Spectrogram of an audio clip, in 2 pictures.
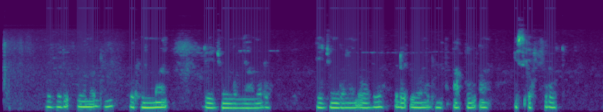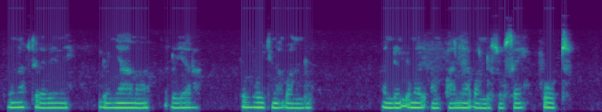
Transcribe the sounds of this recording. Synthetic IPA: ɗɔbɔɾɛɗiwɔnaɗum | ɾumːan | dɛd͡ʒuŋɡɔɲamaɗɔ | d͡ʒɛd͡ʒuŋɡɔmanɗɔbɔɛɗɔʔiwɔnaɗumaplʔam | isɛfuɾot | ɗɔnaftiɾabɛmi | ɗɔɲama | ɗɔjaɾa | ɗɔvojtʰinaɓandu | ʔandɛnɗɔ̰maɾḭʔampanijaɓandusɔsajfuɾot

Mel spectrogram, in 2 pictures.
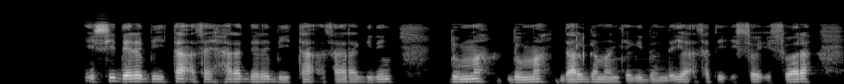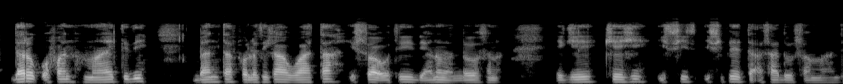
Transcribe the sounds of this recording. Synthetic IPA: ʔɪsːɪd̪ɛɾɛbiːt̪ːaːʔɐsɐjhɐɾɐd̪ɛɾɛbiːt̪ːaːʔɐsaːɾɐɡɪd̪ɪn | d̪ʊmːɐd̪ʊmːɐd̪alɡɐmɐnt̪ɪjaɡɪd̪ːɔnd̪ɛʔɪjaɐsɐt̪ɪʔɪsːɔjɪsːʊwaːɾɐd̪ɐɾɔkʼɔfɐnmaːjɛt̪ːɪd̪ɪbɐnt̪ːɐpɔlɛt̪ɪkaːwaːt̪ːaːɪsːʊwaːɔt̪ːɪd̪ɪd̪ɛʔɐnɔd̪ɐnd̪ɐwoːsɔnɐhɛɡeːkʰe̞ːɦɪsːɪɪsːɪpeːt̪ːɐ̰ːsaːd̪uːsʊaːmaːd̪ɛ

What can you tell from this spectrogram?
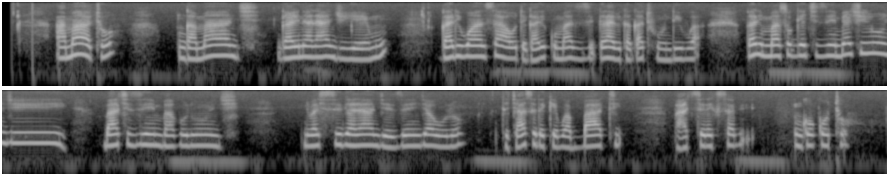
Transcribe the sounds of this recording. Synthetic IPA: amaːtʰo̞ | ŋɡamaːɲɟi | ɡalinalaːɲɟije̞mu | ɡaliwaːnsaːwo̞te̞ɡalikumaziɡ̥alaβikaɡatʰuːndiβwaɡ̥alimumaːso̞ɡe̞ːciziːmbe̞ːciɾuːɲɟi | βaciziːmbaβuluːɲɟi | niβaci̥siɡalaːɲɟe̞ze̞ːɲɟawulo̞te̞caːse̞ɾe̞ke̞βwabːaːtʰi | βaci̥se̞ɾeke̥sa | ŋko̞ko̞tʰo̞

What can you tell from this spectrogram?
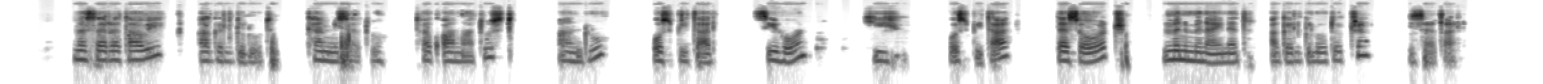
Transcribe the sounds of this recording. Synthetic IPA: məsəɾət̪ʰawiʔaɡəlɡɨlo̞̰t̪ | kʰəmːisə̰t̪ʼu | t̪ʰəkʷʼama̰t̪wʊst̪ʼ | ʔand̪u | ho̞spʰit̪ʰa̰l | siɦo̞n | jɪh | ho̞spʰit̪ʰa̰lː | əsəwo̞t͡ʃː | mɨnmɨnajnət̪ʔaɡəlɡɨlo̞t̪ʰo̞t͡ʃːɪn | jɪsə̰t̪ʼa̰l

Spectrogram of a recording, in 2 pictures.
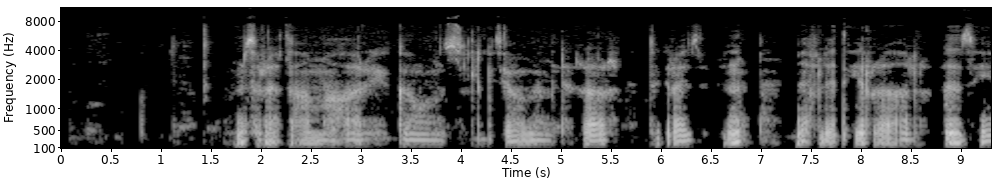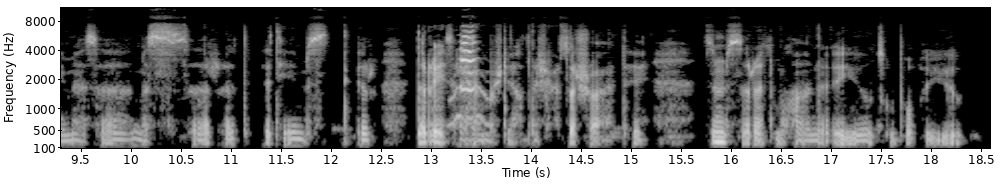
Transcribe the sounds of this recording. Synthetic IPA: mɨsɾɐt̪ʰʕa̰mːaxaɾikʰɐwnzɨlɡizew̰mɐmdɐɾaɾ | t̪ʰɨɡɾajzɨβɨlmɐflɐ̰t̪ʼijɪrɐ̰ʔalːoʔɨzi | mɐsɐɾɐt̪ʔɨt̪ʰimɨst̪ʼiɾt̪ʼɨrʔet̪ʰananbɨʃt̪ʰekʰɨlt̪ʰɐʃʕasɐɾʃo̰ʕat̪ʰːez̥ɨmɨsɨɾɐ̰t̪mɨxʷanṵʔɨjːut͡sʼɨbːuqʼɨ̰jːṵ

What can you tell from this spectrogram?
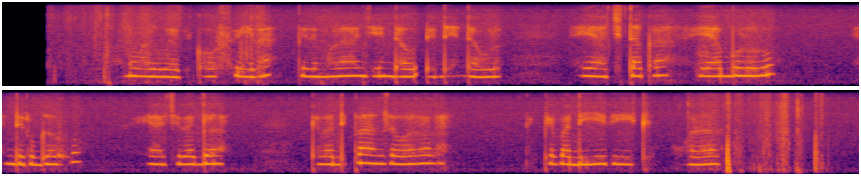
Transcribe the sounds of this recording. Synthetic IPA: onuwaliwe̞ːβikofiːɾa | βiɾimulaːɲɟendadede̞ːndawulo | ejaci̥taka | ejabululu | endiɾuɡavu | ejaciɾaɡa | keβadipaːnzewalala | nekeβadijiɾiːke̥ | walala

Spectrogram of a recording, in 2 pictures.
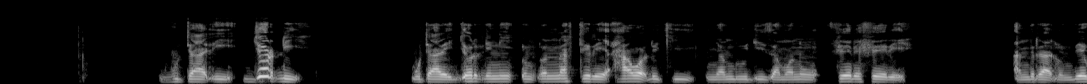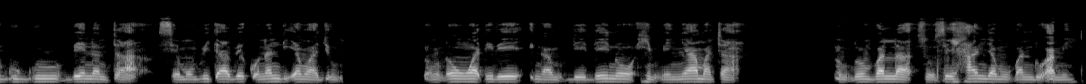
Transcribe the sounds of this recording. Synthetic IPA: vutaɗid͡ʒoɾɗi | mutaɾɛd͡ʒɔɾɗiniɗumɗɔnːaftiɾɛhaːwaɗukiɲamdud͡ʒizamanufɛɾɛfɛːɾɛ | ʔandiɾaɗumɓɛɡuɡːuɾubɛnanta̰sɛmɔnvitabɛkɔnandiɛmad͡ʒum | ɗumɗɔnwaɗiɾɛŋɡamdɛdɛjnɔhimɓɛɲaːmata̰ | ɗumɗɔnvalːasɔsajhaɲd͡ʒamuɓanduamin

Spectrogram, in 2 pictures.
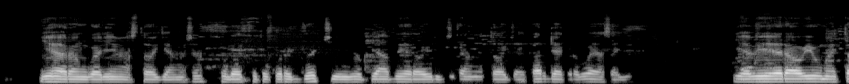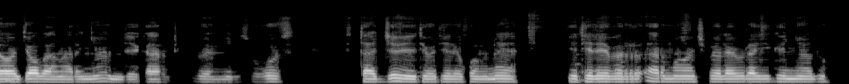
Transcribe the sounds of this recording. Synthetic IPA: jɛhəɾəŋɡʷad̪ejmast̪ʰawɔkʼjamɨsəhulət̪ːut̪ʼɨkʼuɾɨd͡ʒːo̞t͡ʃːjɛit̪jo̞pʼːjabɨheɾawid̪ɨd͡ʒːɨt̪ʰawjɛmət̪ːawɔkʼjakʰaɾd̪jakʼɾbojasajːɛ | jɛβɨheɾawiwmət̪ːawɔkʼawbəamaɾɨɲːaɨnd̪ekʰaɾd̪ | bəmːilsuhuβs | sɨ̥t̪ʰːad͡ʒːɛβjɛt̪ʰiwot̪ʰe̞lekʰo̞mɨnːa | jɛt̪ʰeleβɨɾaɾmawot͡ʃːbəlajulajːɪɡːəɲːalːu

